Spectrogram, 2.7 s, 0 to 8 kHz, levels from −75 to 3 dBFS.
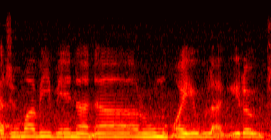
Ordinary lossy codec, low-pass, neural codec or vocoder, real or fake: none; 7.2 kHz; vocoder, 44.1 kHz, 80 mel bands, Vocos; fake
